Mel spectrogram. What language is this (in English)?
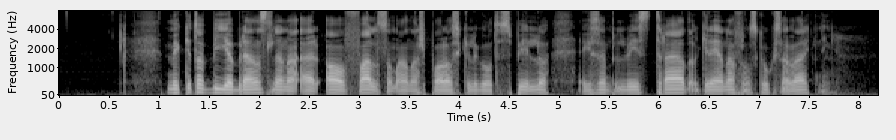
Swedish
